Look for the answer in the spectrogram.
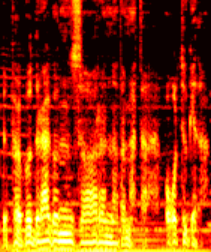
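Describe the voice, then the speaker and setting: A man acts out an aged rat ninja master in a motion comic. The voice is low and grave, with formal, measured authority. Prominent music plays underneath. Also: steady tone, natural voice. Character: old male mutant rat ninja master and father. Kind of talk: motion comic fan dub acting.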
